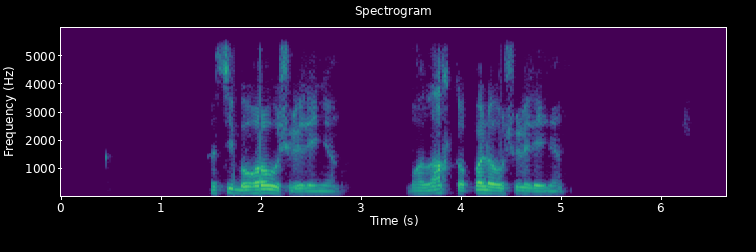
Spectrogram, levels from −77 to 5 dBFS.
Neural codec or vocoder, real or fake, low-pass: codec, 24 kHz, 0.9 kbps, WavTokenizer, medium speech release version 2; fake; 5.4 kHz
